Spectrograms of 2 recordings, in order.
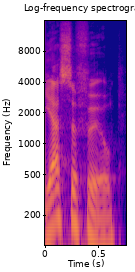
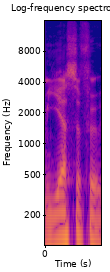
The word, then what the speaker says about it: Yessoufou: I think that's Tunde Yessoufou is how you pronounce his last name.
